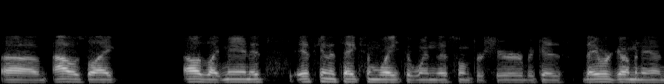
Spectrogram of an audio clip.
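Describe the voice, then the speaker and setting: A man with an American accent speaks at a moderate pace in a medium pitch, his intonation monotone and flat. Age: 20s. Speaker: professional bass angler. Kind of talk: interview.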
